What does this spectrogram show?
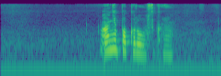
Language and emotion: Russian, neutral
